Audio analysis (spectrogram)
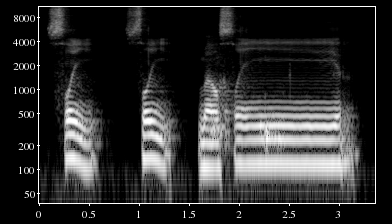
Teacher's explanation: shad merupakan huruf istilla dan itbaq. Sehingga ketika kasrah dia akan lebih terasa tebal.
